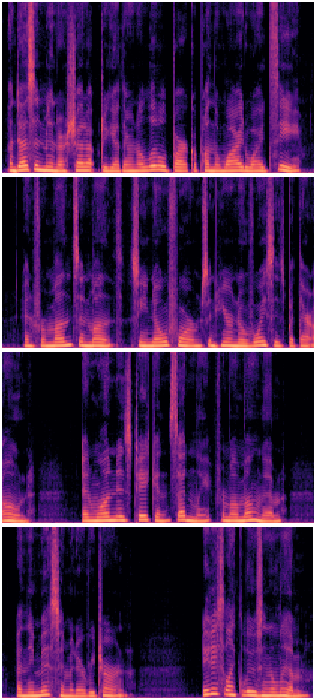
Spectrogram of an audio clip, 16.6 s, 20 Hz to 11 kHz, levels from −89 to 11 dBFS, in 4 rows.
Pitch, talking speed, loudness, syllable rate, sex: 215 Hz, 190 wpm, -14 LUFS, 4.9 syllables/s, female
